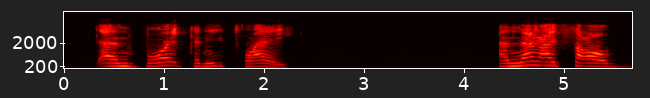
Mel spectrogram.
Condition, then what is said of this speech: Cerebral palsy. I wanted to be a professional singer-songwriter when I was able to sing, mm-hmm.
